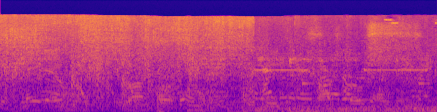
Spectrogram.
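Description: Indistinct, muffled voices over a steady rushing noise with a low rumble beneath. A faint high steady tone comes in about halfway through.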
